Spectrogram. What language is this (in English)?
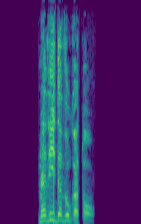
Kabyle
